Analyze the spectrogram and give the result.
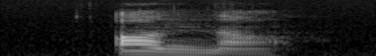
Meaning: a female given name, equivalent to English Ann
- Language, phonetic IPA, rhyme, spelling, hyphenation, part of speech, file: Hungarian, [ˈɒnːɒ], -nɒ, Anna, An‧na, proper noun, Hu-Anna.ogg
